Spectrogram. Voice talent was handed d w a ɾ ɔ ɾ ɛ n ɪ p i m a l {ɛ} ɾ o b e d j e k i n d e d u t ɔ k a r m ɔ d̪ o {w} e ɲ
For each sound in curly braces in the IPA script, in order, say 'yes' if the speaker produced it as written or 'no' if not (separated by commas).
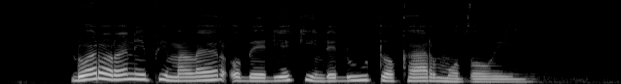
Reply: yes, yes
